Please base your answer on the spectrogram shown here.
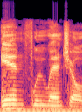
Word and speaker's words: influential: use that adjective there there's influential there's four syllables to that word vision is the most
